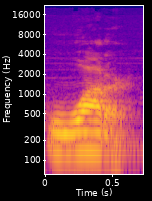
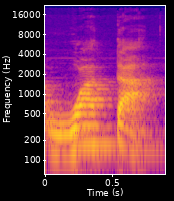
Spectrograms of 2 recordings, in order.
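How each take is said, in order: First: The middle consonant is a quick D-like flap. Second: The middle consonant is a crisp T sound. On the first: The speaker calls it right. "ça sonne water" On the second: The speaker calls it wrong. "ne se dit pas wata"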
